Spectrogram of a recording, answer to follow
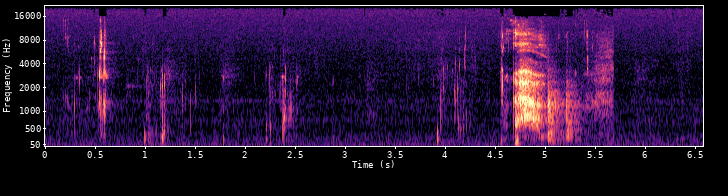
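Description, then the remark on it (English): Someone eating a broccoli salad: quiet, scattered crunchy chewing clicks, then a louder burst of crisp crunching and wet mouth sounds near the end, with no talking. “This is a salad that improves vastly as you get near the bottom of the salad and all of the large pieces of broccoli are eaten up, leaving only the tiniest bits.”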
